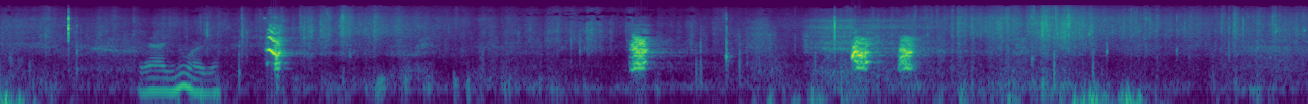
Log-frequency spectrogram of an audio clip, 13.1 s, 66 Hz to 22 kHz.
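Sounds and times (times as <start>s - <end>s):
dog barking: 2.6s - 3.0s, 6.3s - 6.6s, 8.5s - 9.2s.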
